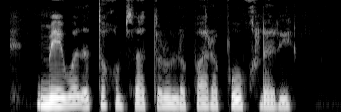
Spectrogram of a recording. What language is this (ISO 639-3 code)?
pus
